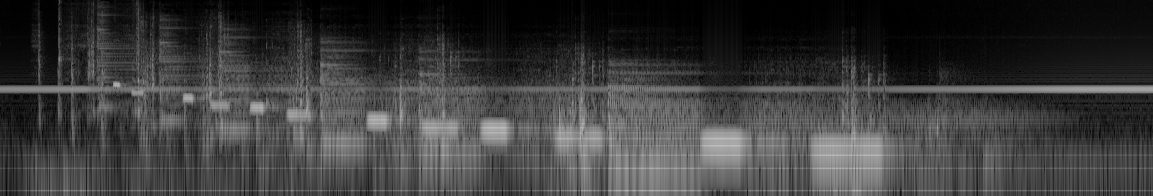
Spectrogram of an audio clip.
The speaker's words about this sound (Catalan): La missió s'havia tallat. L'únic que quedava en antena era aquell so agut, constant.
